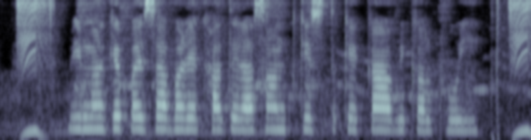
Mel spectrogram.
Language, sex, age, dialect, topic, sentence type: Maithili, female, 18-24, Angika, banking, question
